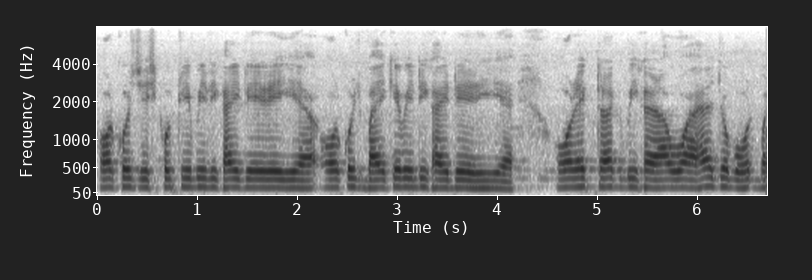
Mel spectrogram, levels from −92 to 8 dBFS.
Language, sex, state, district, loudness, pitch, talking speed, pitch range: Hindi, male, Haryana, Rohtak, -15 LUFS, 150 Hz, 240 wpm, 145-155 Hz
